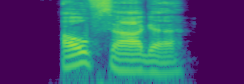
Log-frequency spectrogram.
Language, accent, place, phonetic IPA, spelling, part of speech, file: German, Germany, Berlin, [ˈaʊ̯fˌzaːɡə], aufsage, verb, De-aufsage.ogg
- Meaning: inflection of aufsagen: 1. first-person singular dependent present 2. first/third-person singular dependent subjunctive I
